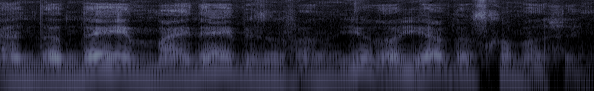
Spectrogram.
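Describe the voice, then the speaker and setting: At a moderate pace, a man with a medium pitch and a dark, mellow, somewhat breathy tone lets his pitch swing very widely. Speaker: rabbi. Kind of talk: interview answer.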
